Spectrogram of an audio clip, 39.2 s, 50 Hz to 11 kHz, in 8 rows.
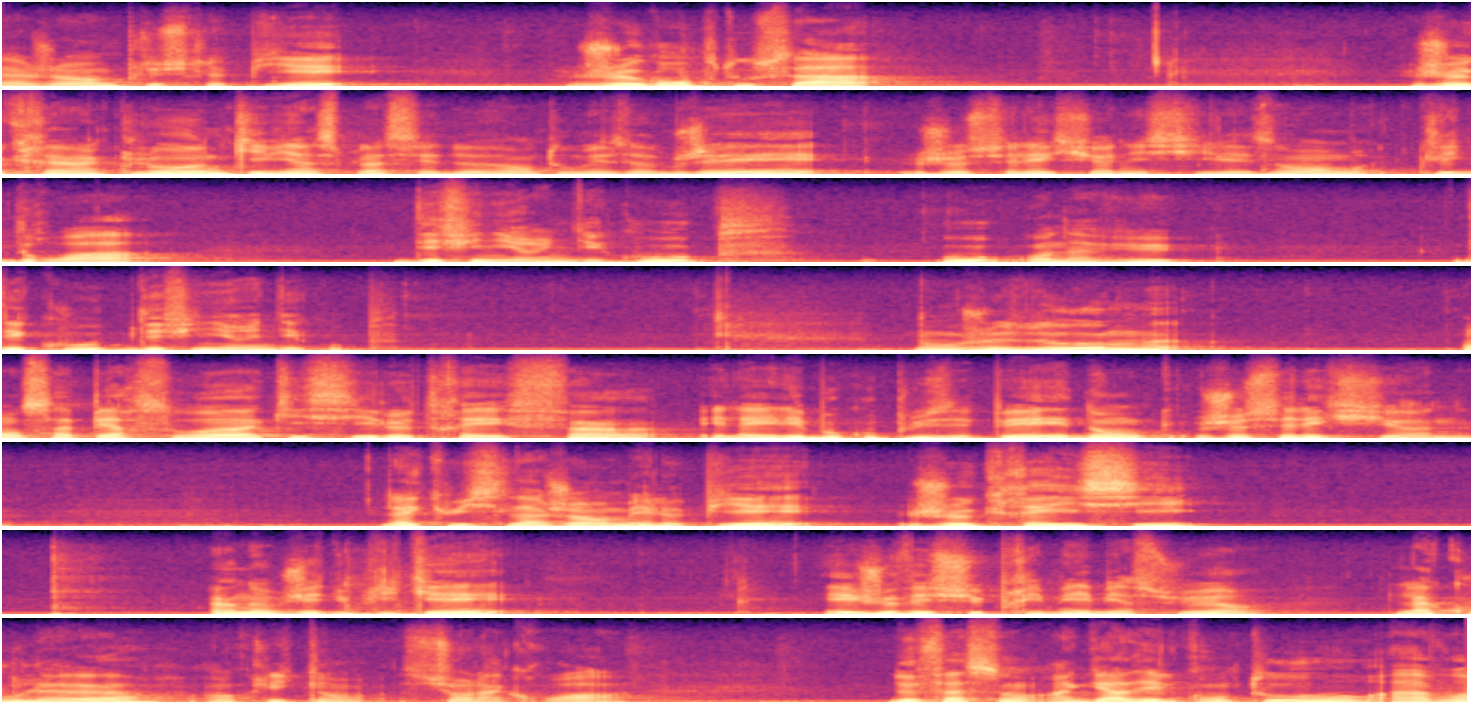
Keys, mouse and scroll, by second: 0.8 shift+click, 1.5 click, 2.4 KP_Subtract, 3.8 click, 5.4 click, 7.8 shift+click, 9.7 right click, 12.3 click, 13.0 click, 16.1 click, 17.9-19.7 drag, 23.6 click, 29.7 click, 30.6 KP_Subtract, 31.6 click, 35.9 click.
